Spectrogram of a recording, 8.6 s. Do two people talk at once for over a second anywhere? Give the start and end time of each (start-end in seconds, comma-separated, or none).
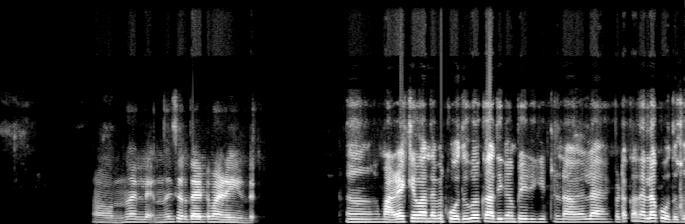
none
